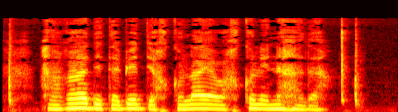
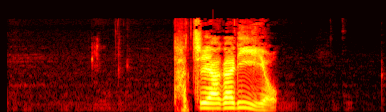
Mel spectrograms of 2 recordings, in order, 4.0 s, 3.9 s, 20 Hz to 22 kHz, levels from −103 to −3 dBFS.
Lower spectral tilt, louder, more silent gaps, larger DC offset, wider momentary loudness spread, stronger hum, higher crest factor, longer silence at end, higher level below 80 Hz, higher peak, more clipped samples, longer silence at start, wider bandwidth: first, -5.5 dB/octave vs -2 dB/octave; second, -22 LUFS vs -16 LUFS; neither; neither; second, 11 LU vs 20 LU; neither; about the same, 20 dB vs 22 dB; second, 0.4 s vs 1.1 s; first, -50 dBFS vs -64 dBFS; about the same, -2 dBFS vs 0 dBFS; neither; second, 0.1 s vs 1.75 s; about the same, 11.5 kHz vs 11.5 kHz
